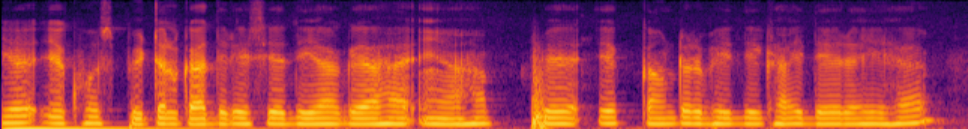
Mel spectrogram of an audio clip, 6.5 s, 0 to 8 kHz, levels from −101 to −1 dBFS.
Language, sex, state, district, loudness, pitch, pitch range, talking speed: Hindi, male, Jharkhand, Palamu, -17 LUFS, 135 Hz, 130-145 Hz, 160 wpm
